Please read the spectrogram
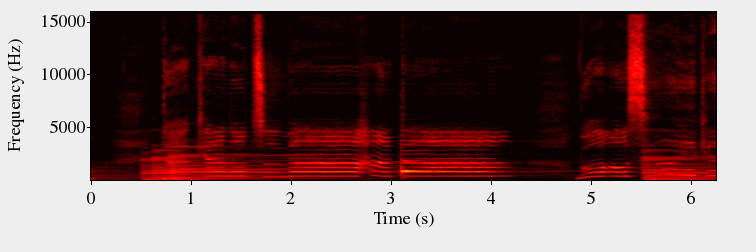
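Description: Woman singing a slow, gentle song over piano accompaniment, in held notes with a pause for breath about four seconds in.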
